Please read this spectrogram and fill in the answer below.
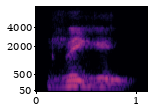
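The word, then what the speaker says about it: רֶגֶל: Regel, pie. Ojo con el acento en la primera sílaba.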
